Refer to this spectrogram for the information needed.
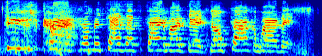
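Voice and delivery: high, fast furious yelling; angry shout. Acted. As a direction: snap at the kids in fury. Grandma snaps at kids.

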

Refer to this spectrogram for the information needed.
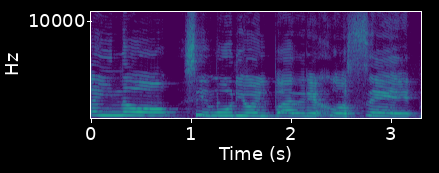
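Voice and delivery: high, very slow falsetto lament; Mother Superior mourns Father José at the punchline; grieving nun. Acted.

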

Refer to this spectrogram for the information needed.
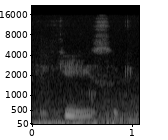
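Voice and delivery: unvoiced scared whisper. Real, not acted. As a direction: breathe the question. Whispering in dark.

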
